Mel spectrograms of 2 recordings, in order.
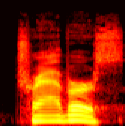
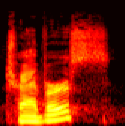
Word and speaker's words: Traverse City: pronounce Traverse City okay is like the a in hat wait what it's like the a in hat hat Traverse Traverse am I saying that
